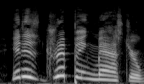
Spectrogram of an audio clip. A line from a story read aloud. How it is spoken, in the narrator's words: one cried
